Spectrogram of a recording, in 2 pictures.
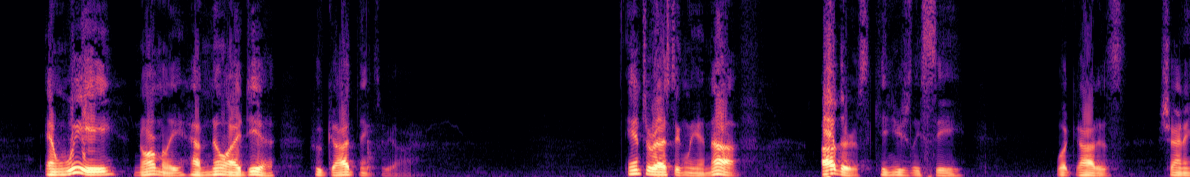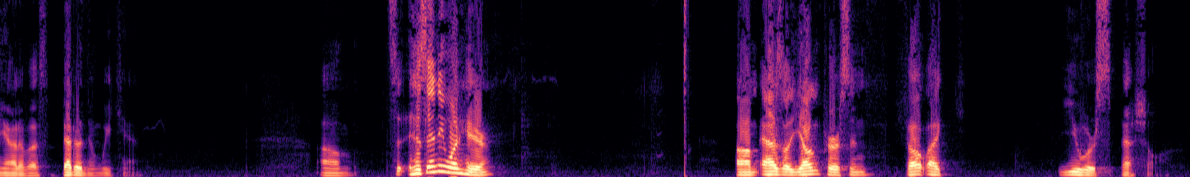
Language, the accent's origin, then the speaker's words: English; Ketchikan, Alaska, United States; I am from Ketchikan, Alaska.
